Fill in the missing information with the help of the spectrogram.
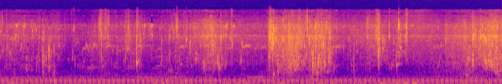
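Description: Hands sloshing and splashing in shallow muddy water while groping for catfish, with short splashy bursts about three seconds in and again near the end. A steady low hum runs underneath.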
